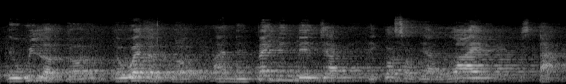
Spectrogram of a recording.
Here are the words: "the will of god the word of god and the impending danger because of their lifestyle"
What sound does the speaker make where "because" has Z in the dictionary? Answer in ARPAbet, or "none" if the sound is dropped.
S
